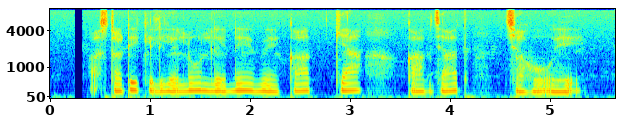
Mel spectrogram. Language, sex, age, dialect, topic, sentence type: Magahi, female, 18-24, Central/Standard, banking, question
